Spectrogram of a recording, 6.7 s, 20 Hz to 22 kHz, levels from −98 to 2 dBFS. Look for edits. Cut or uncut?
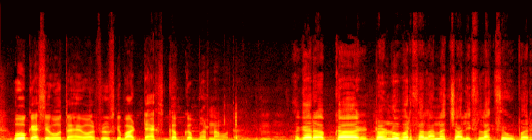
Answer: uncut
